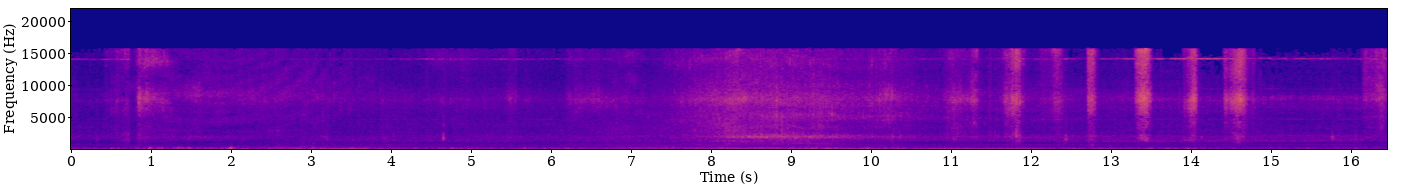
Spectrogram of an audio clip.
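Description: A hand brush sweeping snow off a car's body and windows, with a run of quick, sharp swishes in the last few seconds, over a steady low engine hum.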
